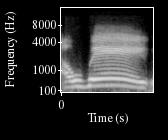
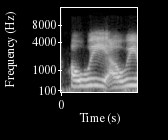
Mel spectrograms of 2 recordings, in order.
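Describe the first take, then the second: First: "away" with a full, stretched "way"; corrected pronunciation. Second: Quick "away" with a short "wi"-like ending; mispronunciation. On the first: Teacher corrects the students' word, full pronunciation. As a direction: open out and lengthen "way" in "away". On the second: Teacher imitates how students say it, quick mispronunciation. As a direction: rush "away", closing "way" towards "wee". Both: Shown as a demonstration. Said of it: "If you pronounce it with the mouth".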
